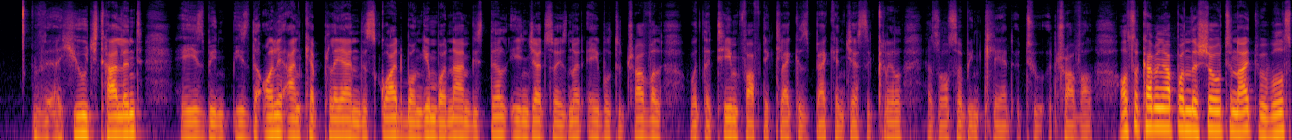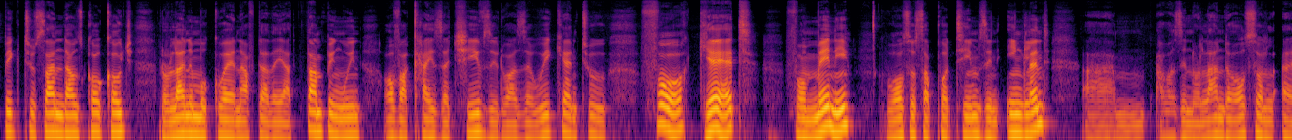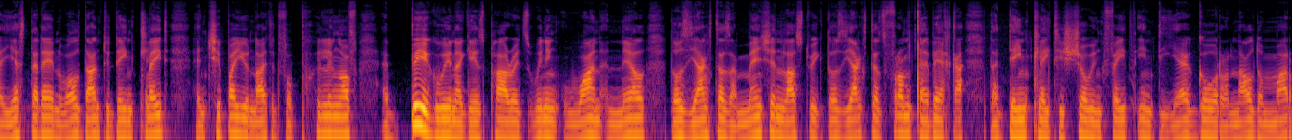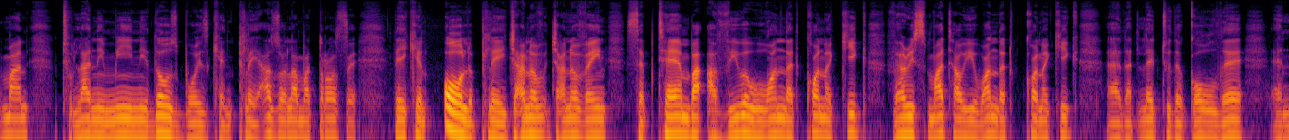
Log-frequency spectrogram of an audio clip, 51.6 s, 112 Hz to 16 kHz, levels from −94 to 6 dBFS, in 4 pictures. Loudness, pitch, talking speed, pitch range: -22 LUFS, 115 Hz, 185 wpm, 105-125 Hz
